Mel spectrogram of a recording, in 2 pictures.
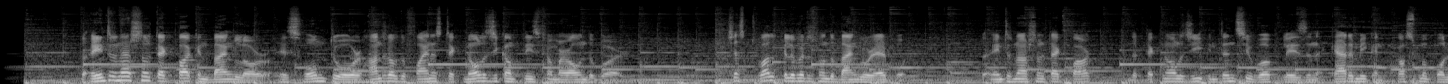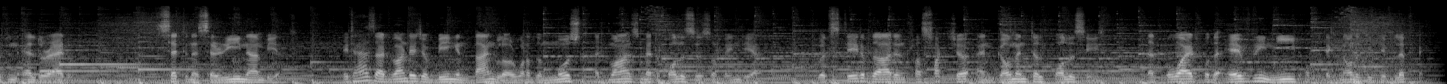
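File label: TL Accented English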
